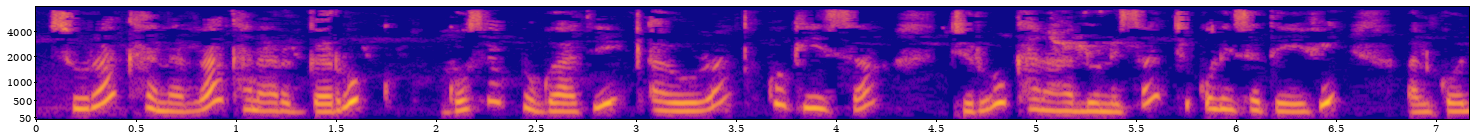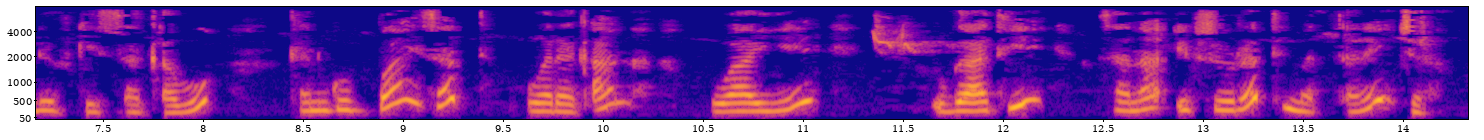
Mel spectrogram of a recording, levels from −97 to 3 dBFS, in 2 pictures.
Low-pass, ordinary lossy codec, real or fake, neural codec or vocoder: 7.2 kHz; MP3, 32 kbps; real; none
